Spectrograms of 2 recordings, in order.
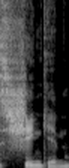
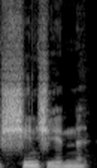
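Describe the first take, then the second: First: The G is sounded as a hard G. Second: The G is sounded like a J. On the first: The speaker calls it right. "it is Shingen" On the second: The speaker calls it wrong. "the G in poor Shingen's name kept getting pronounced like a J"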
